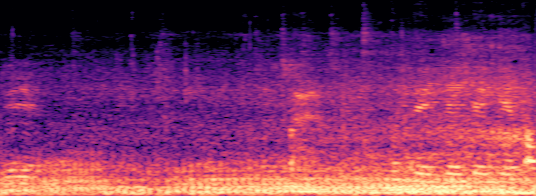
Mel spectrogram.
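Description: People talking over a steady low rumble; the voices come in about halfway through.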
